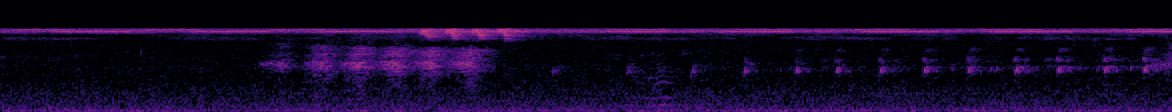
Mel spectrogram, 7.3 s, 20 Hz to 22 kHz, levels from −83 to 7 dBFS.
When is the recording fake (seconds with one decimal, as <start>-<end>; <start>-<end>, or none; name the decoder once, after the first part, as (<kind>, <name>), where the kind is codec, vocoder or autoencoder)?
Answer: none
